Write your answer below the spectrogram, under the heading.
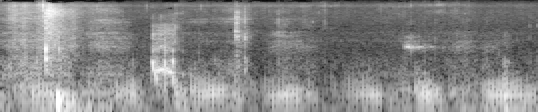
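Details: Mother cat Kira, a lactating domestic cat with her kitten and two adopted blind kittens, purring in low rhythmic pulses, steady waves of rumbling with brief rustles and a short faint higher squeak near the end.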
